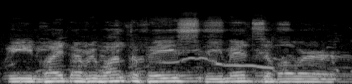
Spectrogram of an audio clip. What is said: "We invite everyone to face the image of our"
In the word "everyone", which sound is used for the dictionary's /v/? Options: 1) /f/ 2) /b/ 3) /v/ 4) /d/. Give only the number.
3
